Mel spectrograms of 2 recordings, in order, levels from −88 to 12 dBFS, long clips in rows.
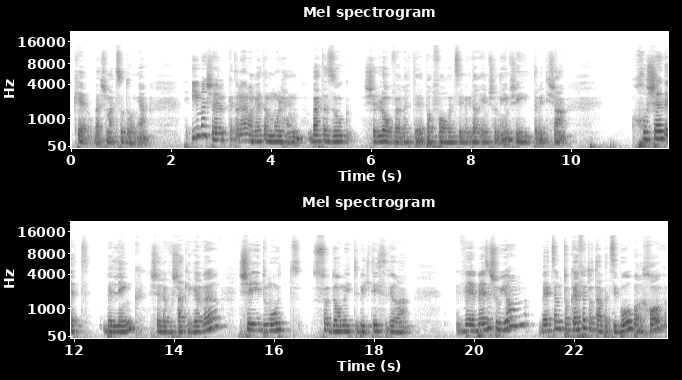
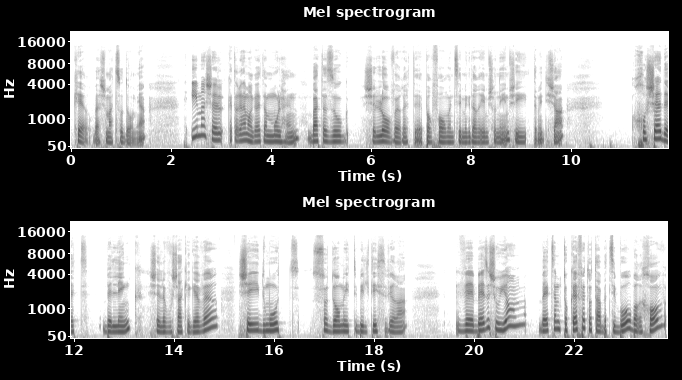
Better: second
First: off-mic speech; far // room echo; slight; dies away in 0.3 s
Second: none

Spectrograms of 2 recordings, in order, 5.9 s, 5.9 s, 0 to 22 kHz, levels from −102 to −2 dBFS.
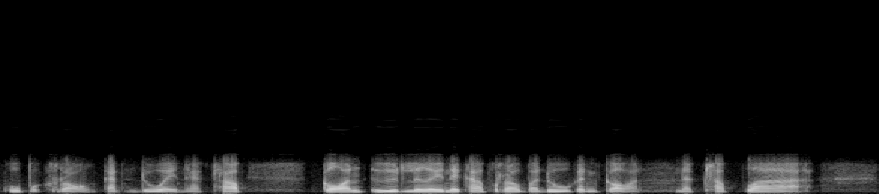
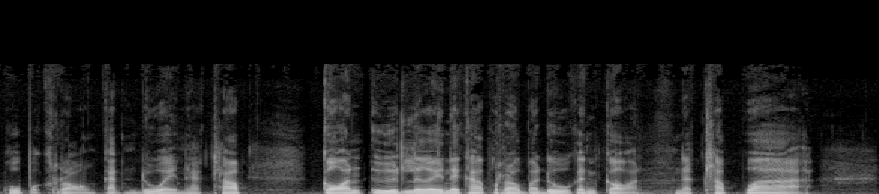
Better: second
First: phone-call audio; nothing above 3.5 kHz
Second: none

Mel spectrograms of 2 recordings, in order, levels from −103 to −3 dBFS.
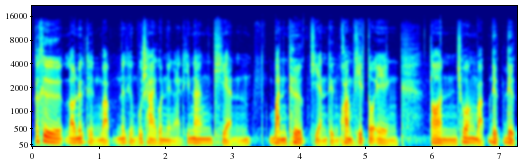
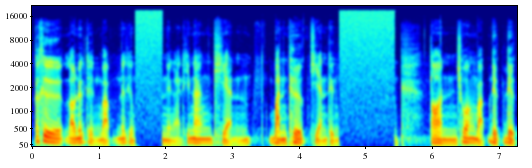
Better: first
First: none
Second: audio cutting out; filled with static; at 1.5 s and at 4.5 s for 1 s

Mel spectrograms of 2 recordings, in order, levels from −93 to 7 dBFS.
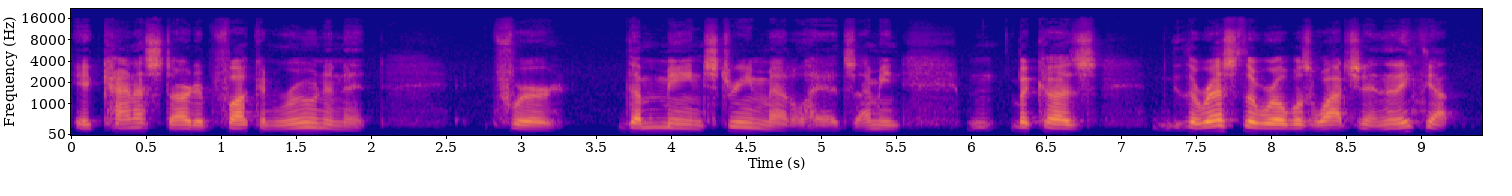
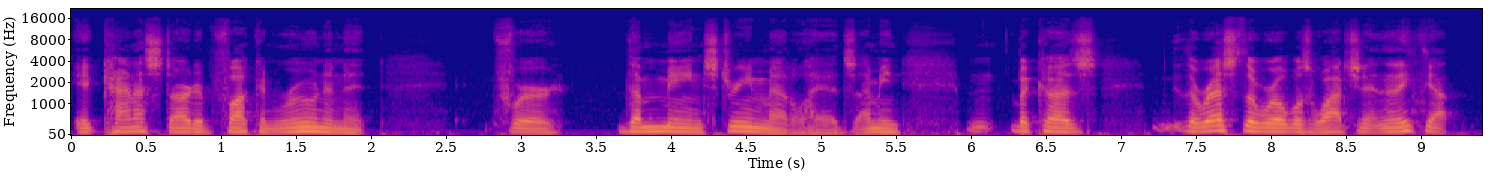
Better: second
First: thin; very; fading below 350 Hz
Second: none

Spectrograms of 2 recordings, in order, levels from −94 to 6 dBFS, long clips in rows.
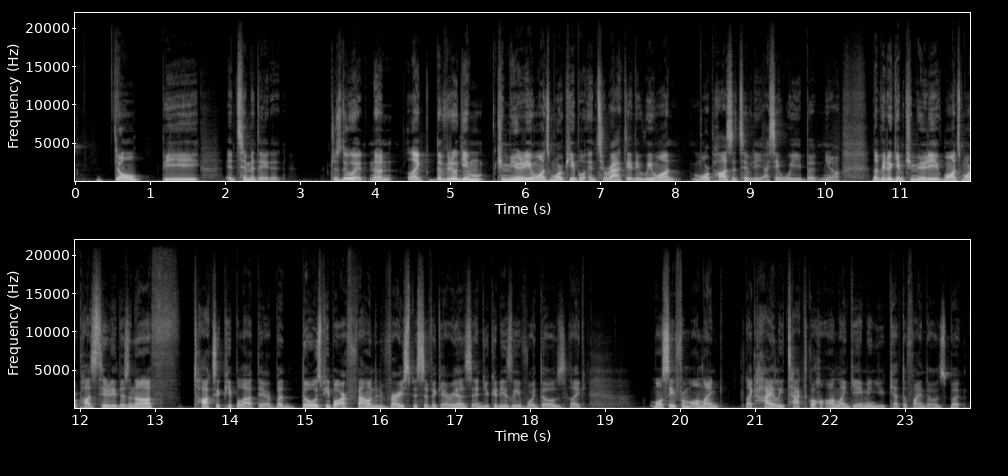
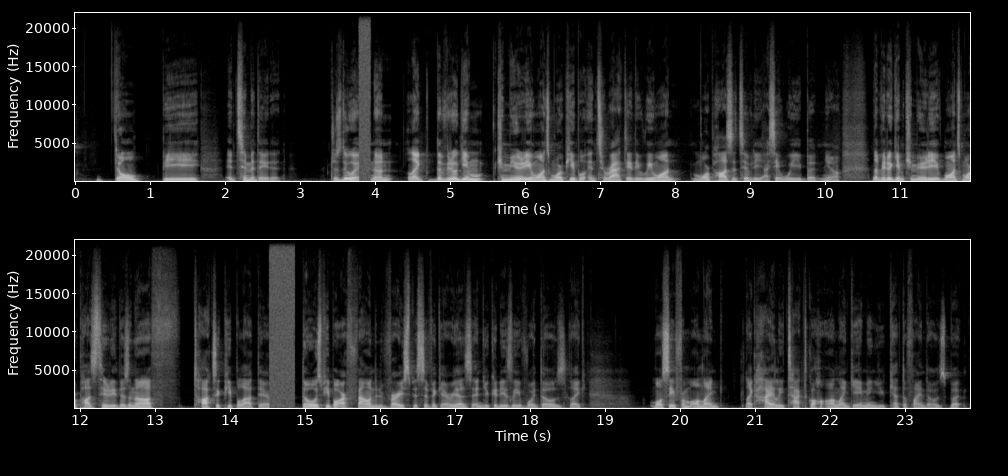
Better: first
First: none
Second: audio cutting out; filled with static; at 4 s and at 15 s

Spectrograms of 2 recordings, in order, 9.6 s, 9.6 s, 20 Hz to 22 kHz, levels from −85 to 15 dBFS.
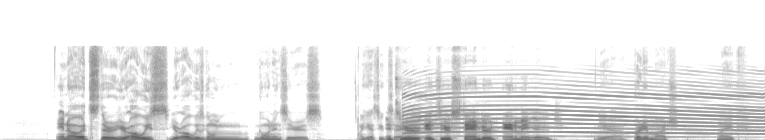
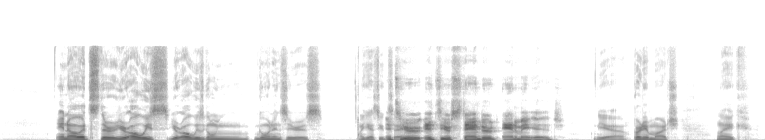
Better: second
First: siren; noticeable; from 5 s on; peak 4 dB below the speech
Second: none

